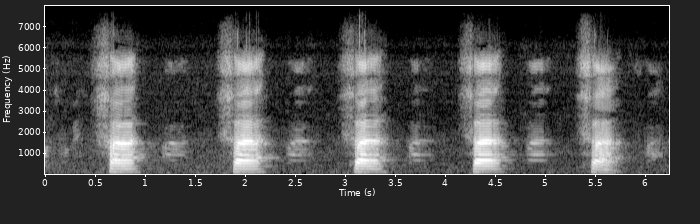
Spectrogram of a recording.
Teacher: আমাদের উপরের দাঁত নিচের ঠোঁটের পেটের সঙ্গে লাগবে, লেগে আওয়াজ হবে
